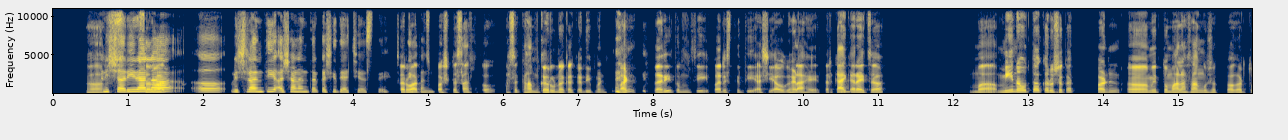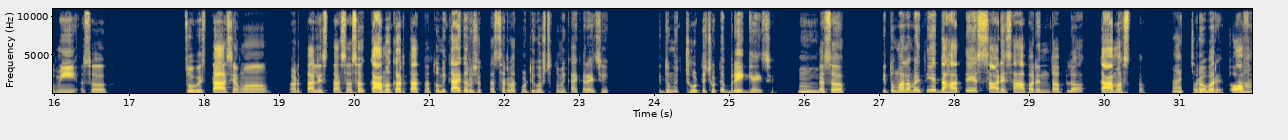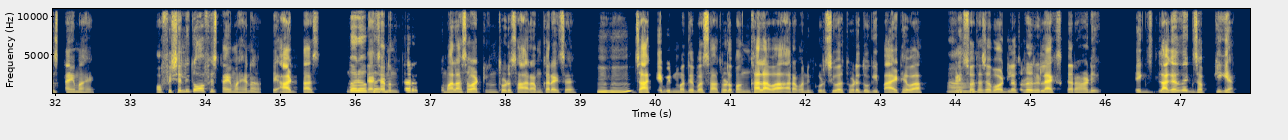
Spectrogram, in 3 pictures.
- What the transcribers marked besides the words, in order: laughing while speaking: "असं काम करू नका कधीपण"; chuckle; other noise; in Hindi: "अडतालीस"; in English: "ऑफिशियली"
- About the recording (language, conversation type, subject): Marathi, podcast, शरीराला विश्रांतीची गरज आहे हे तुम्ही कसे ठरवता?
